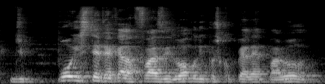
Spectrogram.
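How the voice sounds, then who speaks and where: The voice belongs to a man with ordinary pitch variation. Audible room echo surrounds it. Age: 60s. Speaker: football fan commentator, vlogger. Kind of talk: casual monologue, football commentary. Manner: hesitant, with fillers and restarts.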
